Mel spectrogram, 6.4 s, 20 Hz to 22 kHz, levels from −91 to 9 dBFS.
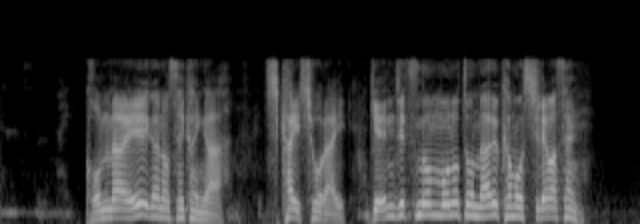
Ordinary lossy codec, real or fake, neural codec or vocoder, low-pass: none; fake; codec, 16 kHz, 2 kbps, FunCodec, trained on LibriTTS, 25 frames a second; 7.2 kHz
